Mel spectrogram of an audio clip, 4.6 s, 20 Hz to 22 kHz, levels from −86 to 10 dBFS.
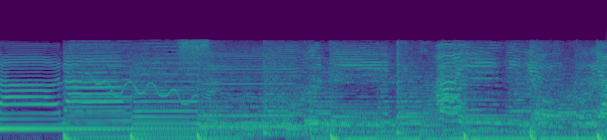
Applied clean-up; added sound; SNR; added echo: none; Piano; 8 dB; none.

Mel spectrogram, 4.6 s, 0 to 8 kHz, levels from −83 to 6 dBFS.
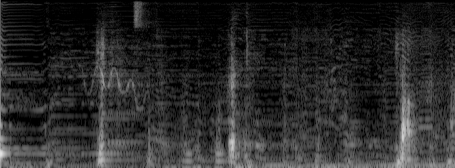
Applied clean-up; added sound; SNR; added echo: neural mask model DeepFilterNet 3.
